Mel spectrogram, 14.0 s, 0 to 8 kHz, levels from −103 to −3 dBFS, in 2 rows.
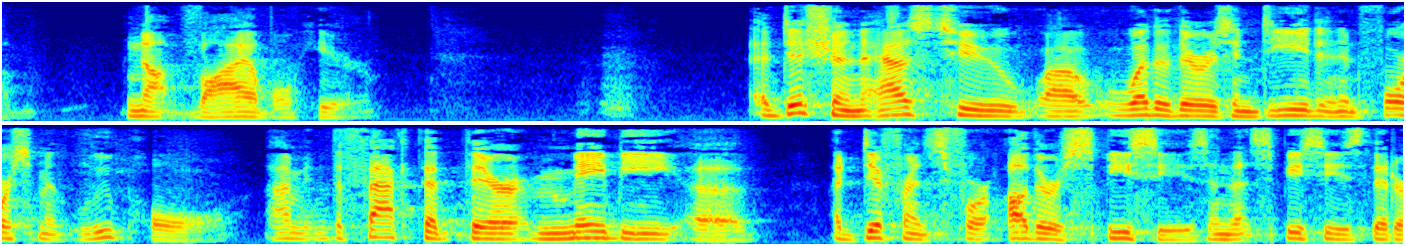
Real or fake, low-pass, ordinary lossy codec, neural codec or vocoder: fake; 7.2 kHz; MP3, 64 kbps; vocoder, 44.1 kHz, 80 mel bands, Vocos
